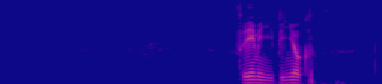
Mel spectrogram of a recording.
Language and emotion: Russian, neutral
